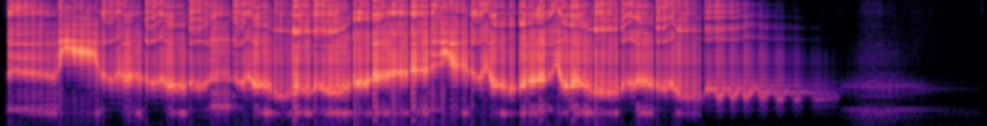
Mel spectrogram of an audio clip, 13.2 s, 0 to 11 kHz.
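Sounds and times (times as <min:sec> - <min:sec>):
vargan jaw harp: 0:00.1 - 0:11.4.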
